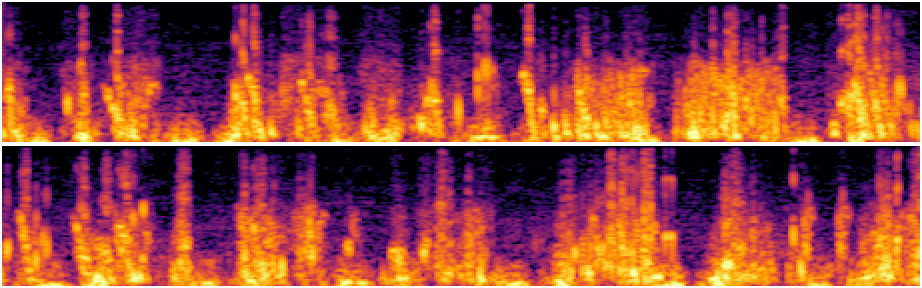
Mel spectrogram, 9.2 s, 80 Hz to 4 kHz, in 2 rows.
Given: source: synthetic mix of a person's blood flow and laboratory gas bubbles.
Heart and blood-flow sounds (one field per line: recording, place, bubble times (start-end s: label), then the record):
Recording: Doppler ultrasound of blood flow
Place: precordium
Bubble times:
0.00-0.14 s: bubbles
0.30-0.46 s: bubbles
0.49-0.79 s: bubbles
1.12-1.73 s: bubbles
1.79-2.32 s: bubbles
2.35-2.49 s: bubbles
2.56-3.26 s: bubbles
3.33-3.95 s: bubbles
4.12-4.85 s: bubbles
4.93-5.35 s: bubbles
5.43-5.57 s: bubbles
5.74-6.21 s: bubbles
6.29-6.39 s: bubbles
6.47-6.63 s: bubbles
6.67-7.04 s: bubbles
7.23-7.98 s: bubbles
8.13-8.48 s: bubbles
8.51-8.66 s: bubbles
8.76-9.19 s: bubbles
From the record:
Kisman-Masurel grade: 343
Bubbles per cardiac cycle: rolling drumbeat, 9 or more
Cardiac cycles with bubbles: 100%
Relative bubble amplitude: loud (0.450 to 0.775)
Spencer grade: 3 (all of the cardiac periods contain showers or single bubble signals, but not dominating or overriding the cardiac motion signals)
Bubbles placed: anywhere in the cardiac cycle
